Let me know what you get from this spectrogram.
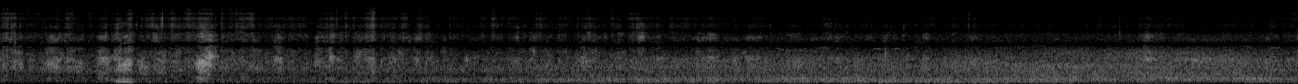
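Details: Collie puppies at play with their mother, Biggy: two brief high whimpers near the start, then a long stretch of steady background hiss with no further clear calls.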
